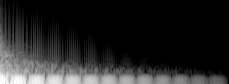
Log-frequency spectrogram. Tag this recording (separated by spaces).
drum raw drum-sample drumhit sample simple perc percussion hit deep world low oneshot frame-drum recording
